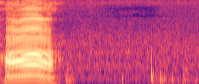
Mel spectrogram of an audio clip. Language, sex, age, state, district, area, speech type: Punjabi, male, 18-30, Punjab, Mohali, rural, read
